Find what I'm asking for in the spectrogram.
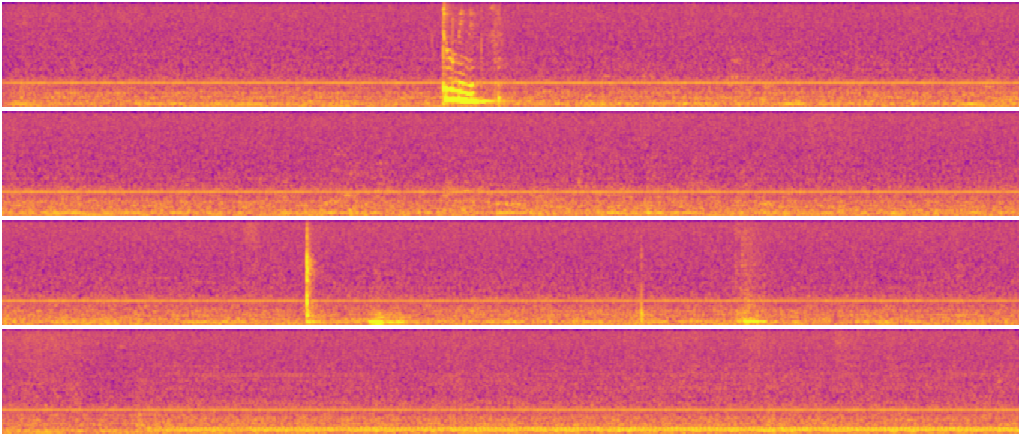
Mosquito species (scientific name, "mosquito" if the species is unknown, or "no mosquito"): no mosquito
